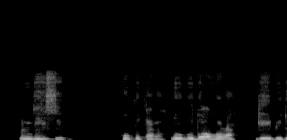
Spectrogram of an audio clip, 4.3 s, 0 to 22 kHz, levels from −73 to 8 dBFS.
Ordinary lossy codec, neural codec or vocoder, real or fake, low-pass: none; codec, 44.1 kHz, 2.6 kbps, SNAC; fake; 10.8 kHz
